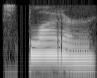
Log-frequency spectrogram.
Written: splutter

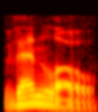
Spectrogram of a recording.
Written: Venloo

